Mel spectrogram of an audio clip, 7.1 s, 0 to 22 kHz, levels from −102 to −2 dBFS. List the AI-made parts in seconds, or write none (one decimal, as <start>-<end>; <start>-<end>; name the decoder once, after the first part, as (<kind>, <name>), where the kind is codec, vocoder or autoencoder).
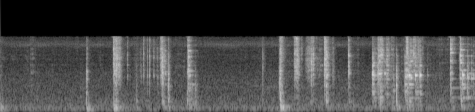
none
